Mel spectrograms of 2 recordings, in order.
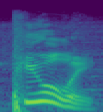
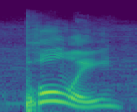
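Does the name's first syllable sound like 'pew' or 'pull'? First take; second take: pew; pull. First: The first syllable sounds like 'pew'. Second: The first syllable sounds like 'pull'. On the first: "the correct pronunciation is Pewley" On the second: "he doesn't mind being called Pulley"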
